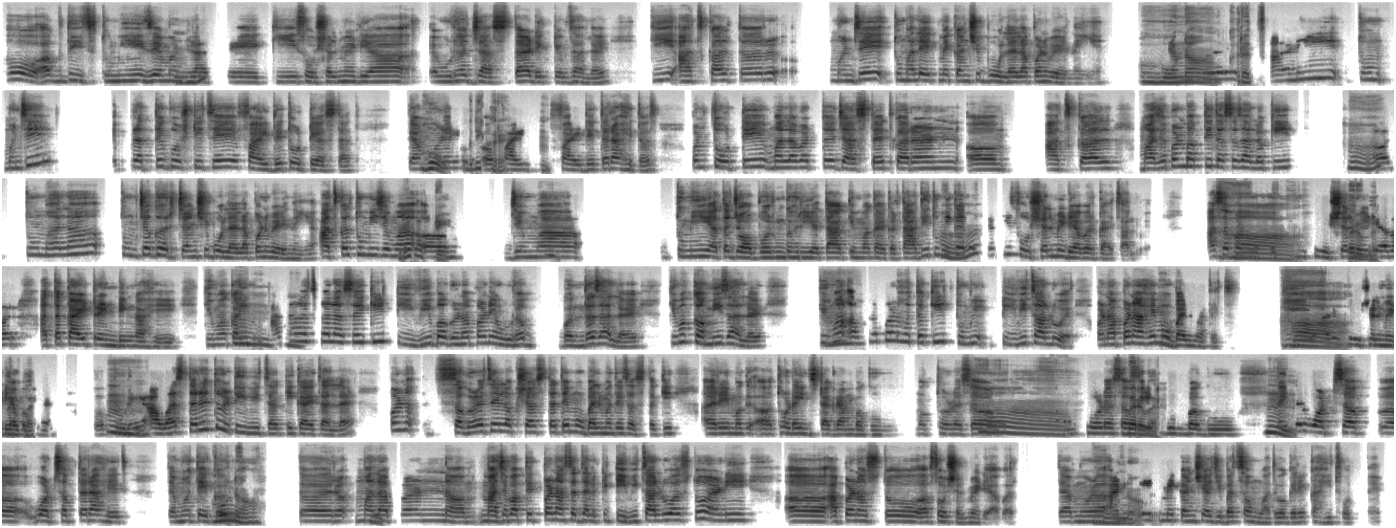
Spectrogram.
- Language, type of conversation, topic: Marathi, podcast, सोशल मीडियाचा मानसिक आरोग्यावर होणारा प्रभाव आपण कसा व्यवस्थापित करू शकतो?
- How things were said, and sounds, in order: in English: "अडिक्टिव"; drawn out: "हां"; in English: "ट्रेंडिंग"; drawn out: "हां"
